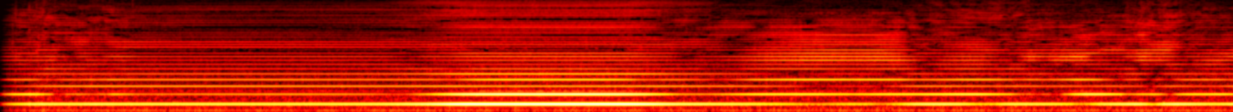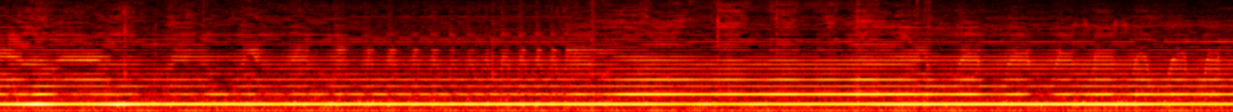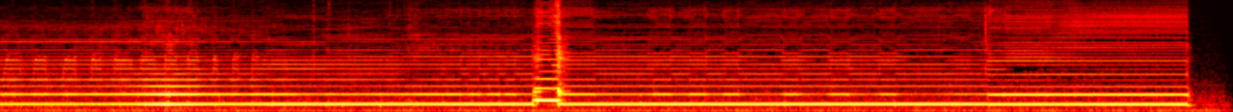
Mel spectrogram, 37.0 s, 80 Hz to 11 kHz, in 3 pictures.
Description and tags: electric toothbrush2
An extended recording of different sounds made using an electric toothbrush.
electric, toothbrush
